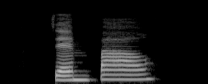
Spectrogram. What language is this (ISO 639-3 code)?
nan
